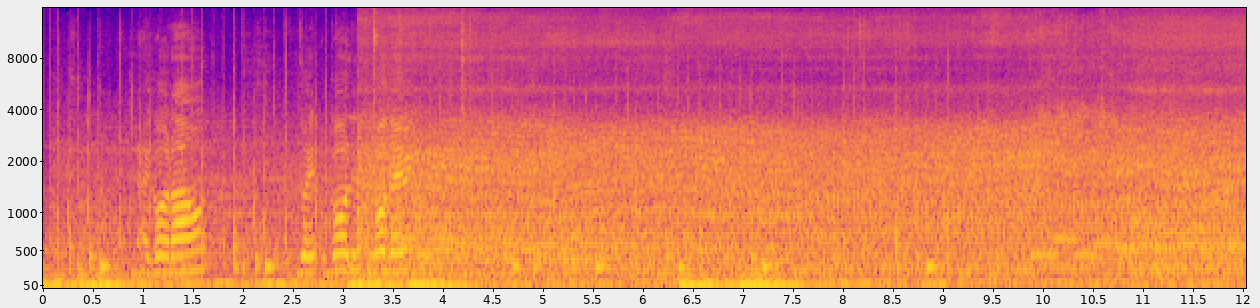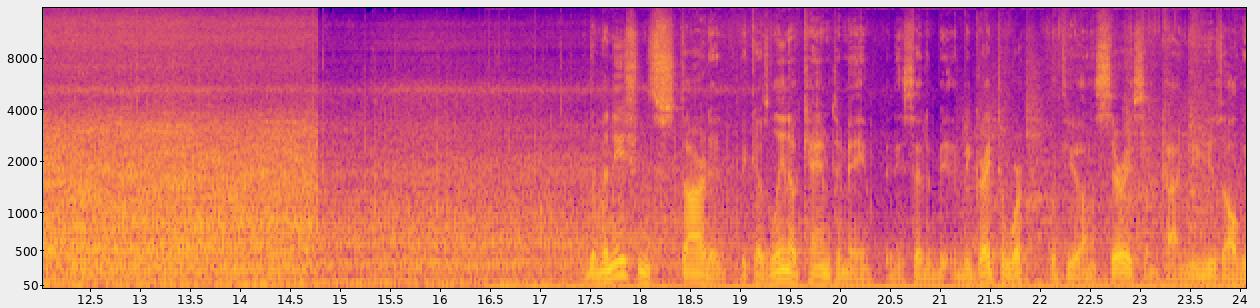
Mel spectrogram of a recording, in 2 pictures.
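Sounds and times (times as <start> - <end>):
background music: 0.0 - 14.5.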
